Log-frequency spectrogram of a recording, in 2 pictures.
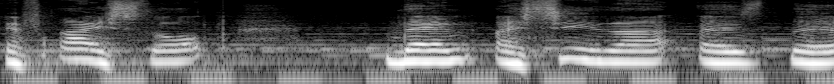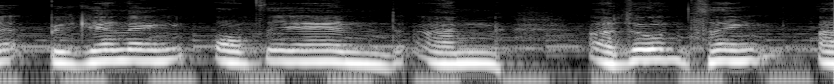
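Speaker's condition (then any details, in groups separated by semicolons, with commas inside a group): Motor neurone disease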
